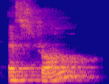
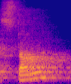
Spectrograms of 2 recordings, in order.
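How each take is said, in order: First: An extra vowel comes before the opening s. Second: The r is left out of the cluster. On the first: "if I say is strong, it's still okay" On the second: "if I say stong instead of strong, people might misunderstand"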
